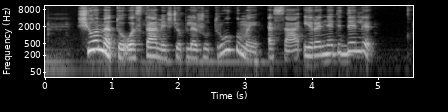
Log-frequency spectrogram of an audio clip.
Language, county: Lithuanian, Tauragė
